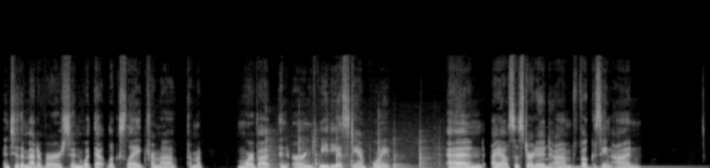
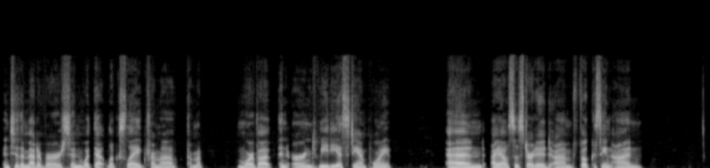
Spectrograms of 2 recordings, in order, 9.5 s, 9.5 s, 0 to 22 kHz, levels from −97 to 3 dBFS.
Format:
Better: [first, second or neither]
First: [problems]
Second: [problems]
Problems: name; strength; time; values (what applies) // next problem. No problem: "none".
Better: second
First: footsteps; noticeable; from 3.5 to 5.5 s; peak 7 dB below the speech // phone ringing; noticeable; from 7 to 8 s; peak 6 dB below the speech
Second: none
